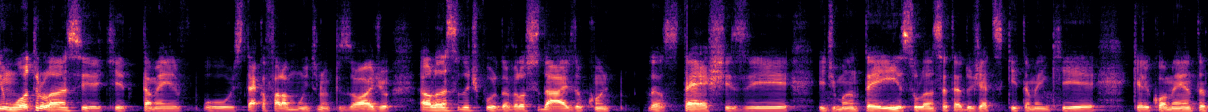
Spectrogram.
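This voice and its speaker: In a very clean recording with a silent background, a man with a fairly low pitch talks at a moderate pace in a monotone, flat intonation. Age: 30s. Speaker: podcast host, product school founder. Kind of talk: casual chat.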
